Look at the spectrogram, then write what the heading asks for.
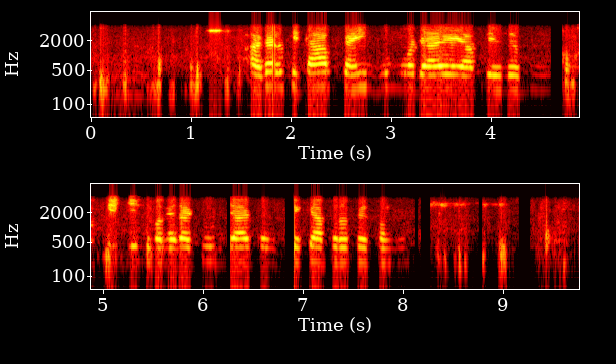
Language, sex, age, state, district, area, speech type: Urdu, male, 18-30, Uttar Pradesh, Azamgarh, rural, conversation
